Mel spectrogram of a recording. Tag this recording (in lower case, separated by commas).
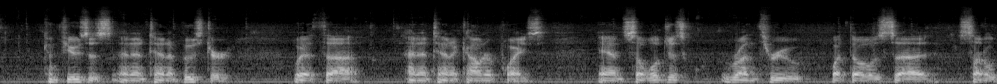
speech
